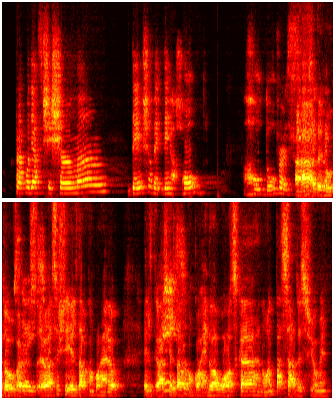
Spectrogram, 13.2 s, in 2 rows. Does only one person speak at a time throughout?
No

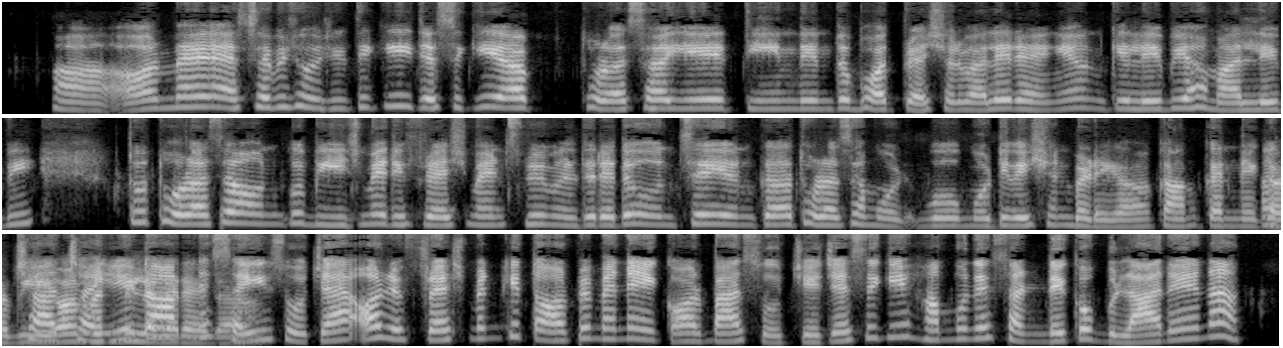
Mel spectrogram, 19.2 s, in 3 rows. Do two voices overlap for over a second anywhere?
Yes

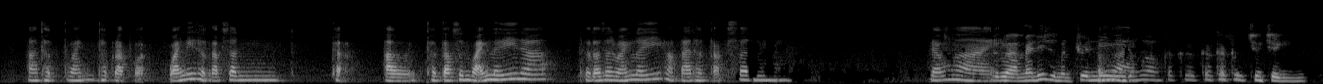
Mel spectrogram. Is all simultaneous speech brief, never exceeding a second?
Yes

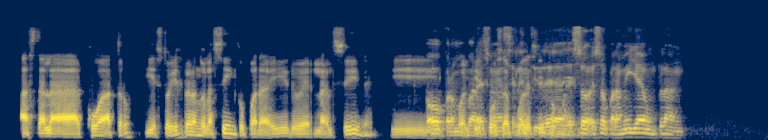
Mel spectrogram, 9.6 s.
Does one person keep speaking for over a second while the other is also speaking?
Yes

